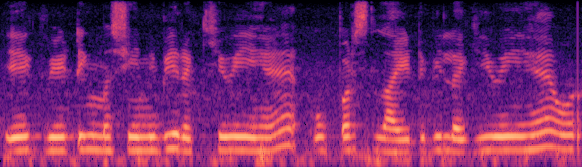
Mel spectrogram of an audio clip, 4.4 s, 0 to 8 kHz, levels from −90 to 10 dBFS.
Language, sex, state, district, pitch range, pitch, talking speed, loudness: Hindi, female, Haryana, Jhajjar, 200-210 Hz, 205 Hz, 190 wpm, -13 LUFS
